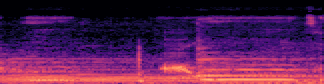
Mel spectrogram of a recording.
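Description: Instrumental backing track of a slow ballad playing through a small amplifier between sung phrases, with a woman's voice coming in on a short, slightly wavering low note in the second half.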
